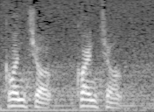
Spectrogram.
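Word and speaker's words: koin chok (དཀོན་མཆོག): If you're studying Tibetan, it's not pronounced the way it should be. It's koin. Okay, koin chok. It's unusual, okay? It's an exception.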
